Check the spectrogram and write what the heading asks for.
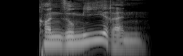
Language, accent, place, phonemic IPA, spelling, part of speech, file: German, Germany, Berlin, /kɔnzuˈmiːʁən/, konsumieren, verb, De-konsumieren.ogg
- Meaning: to consume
